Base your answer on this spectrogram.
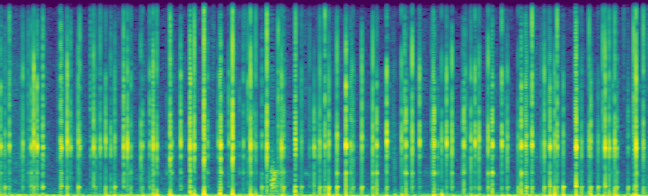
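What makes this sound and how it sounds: A large, long, cylindrical roll of clear plastic cling film wound on a cardboard core is held at different angles and tapped quickly with long acrylic nails. The result is a dense, steady stream of short, crisp clicks and taps with a bright, papery edge over a faint low rumble, each tap dying away almost instantly.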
